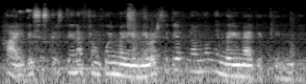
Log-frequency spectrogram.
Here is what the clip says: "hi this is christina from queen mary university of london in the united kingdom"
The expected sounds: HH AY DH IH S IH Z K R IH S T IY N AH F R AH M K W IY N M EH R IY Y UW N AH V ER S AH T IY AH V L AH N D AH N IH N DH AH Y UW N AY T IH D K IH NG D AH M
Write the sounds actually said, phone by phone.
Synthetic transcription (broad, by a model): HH AY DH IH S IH S K R IH S T IY N AH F R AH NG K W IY M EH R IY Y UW N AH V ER S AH T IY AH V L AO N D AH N IH N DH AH Y UW N AY T IH D K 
